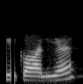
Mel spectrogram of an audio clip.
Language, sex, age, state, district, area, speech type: Maithili, female, 60+, Bihar, Saharsa, rural, conversation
